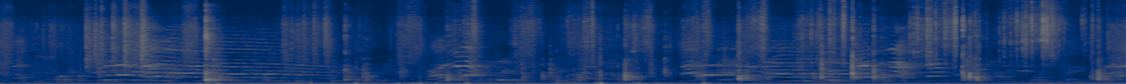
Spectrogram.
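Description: Dry onion skin crackles as it is peeled by hand.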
